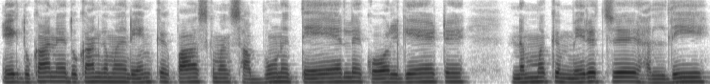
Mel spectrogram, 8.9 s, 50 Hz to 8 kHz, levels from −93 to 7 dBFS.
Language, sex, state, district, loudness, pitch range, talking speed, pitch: Hindi, male, Rajasthan, Nagaur, -16 LUFS, 135-150 Hz, 110 wpm, 145 Hz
